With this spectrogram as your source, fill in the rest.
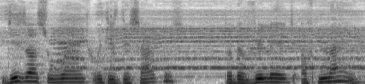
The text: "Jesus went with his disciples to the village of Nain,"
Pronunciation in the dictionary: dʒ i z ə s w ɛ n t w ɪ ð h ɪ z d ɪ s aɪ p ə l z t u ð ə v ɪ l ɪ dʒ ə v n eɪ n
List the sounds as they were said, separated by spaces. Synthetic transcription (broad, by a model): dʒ i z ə s w ɛ n t w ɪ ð h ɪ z d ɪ s aɪ p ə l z t u ð ə v ɪ l ɪ dʒ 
